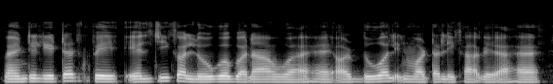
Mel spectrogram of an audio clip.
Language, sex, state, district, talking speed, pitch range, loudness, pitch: Hindi, male, Jharkhand, Garhwa, 150 wpm, 120-135 Hz, -15 LUFS, 125 Hz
